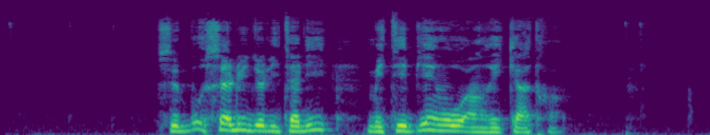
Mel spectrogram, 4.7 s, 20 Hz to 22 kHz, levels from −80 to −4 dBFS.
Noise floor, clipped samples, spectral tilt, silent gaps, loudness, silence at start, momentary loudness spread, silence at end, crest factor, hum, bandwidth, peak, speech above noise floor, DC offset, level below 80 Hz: -66 dBFS; under 0.1%; -6.5 dB/octave; none; -22 LUFS; 1.05 s; 12 LU; 1 s; 18 dB; none; 13 kHz; -6 dBFS; 45 dB; under 0.1%; -50 dBFS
